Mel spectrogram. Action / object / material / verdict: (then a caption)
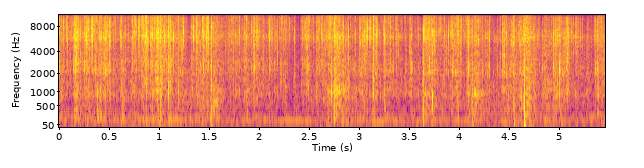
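scrape / plastic bubble wrap / plastic / none. Fingers with red nails crumple and squeeze a large sheet of clear plastic bubble wrap, popping bubbles. Continuous bright, crackly crinkling is broken by sharp, quick-decaying pops, with almost no low end.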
